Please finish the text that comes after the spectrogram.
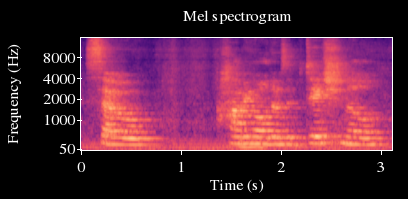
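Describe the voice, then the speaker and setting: A woman's voice: medium pitch, flat delivery, slow. A woman in a casual discussion, explaining her points to the group. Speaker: panel member. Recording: echoey room, distant mic, faint noise.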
